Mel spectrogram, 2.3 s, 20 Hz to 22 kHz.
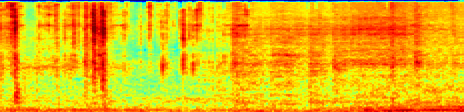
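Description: Spare keys for a 2018 Toyota Yaris Ascent jangle in a few quick metallic bursts near the start, close by, followed by a faint low engine hum.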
